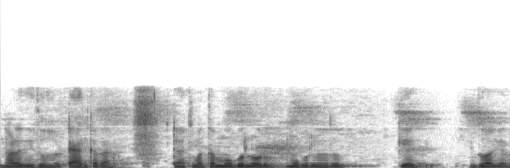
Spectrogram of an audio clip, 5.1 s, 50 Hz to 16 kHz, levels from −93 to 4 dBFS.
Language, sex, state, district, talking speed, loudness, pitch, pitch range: Kannada, male, Karnataka, Gulbarga, 130 wpm, -20 LUFS, 135 Hz, 130-140 Hz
